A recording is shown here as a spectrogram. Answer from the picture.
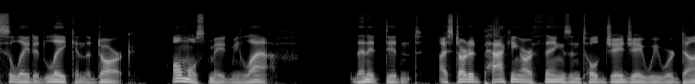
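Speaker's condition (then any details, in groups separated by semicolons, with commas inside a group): No condition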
